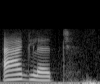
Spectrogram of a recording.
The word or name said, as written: aglet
